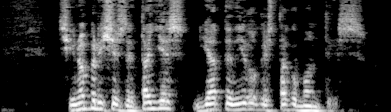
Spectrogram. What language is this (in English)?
Aragonese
